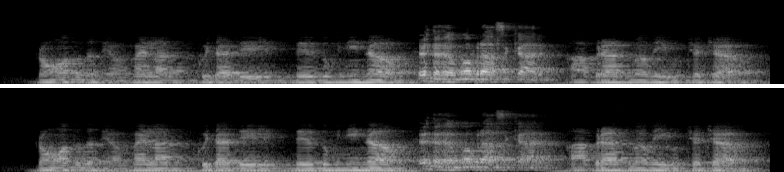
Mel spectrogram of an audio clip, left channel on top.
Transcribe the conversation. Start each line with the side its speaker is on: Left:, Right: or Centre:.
Right: Pronto, Daniel. Vai lá cuidar dele, do do meninão.
Left: <laughs> Um abraço, cara.
Right: Abraço, meu amigo. Tchau, tchau.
